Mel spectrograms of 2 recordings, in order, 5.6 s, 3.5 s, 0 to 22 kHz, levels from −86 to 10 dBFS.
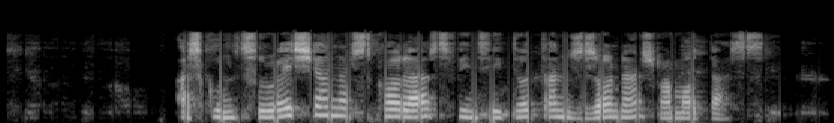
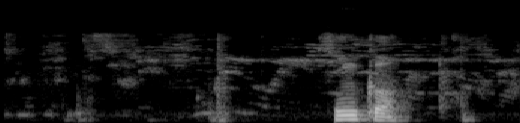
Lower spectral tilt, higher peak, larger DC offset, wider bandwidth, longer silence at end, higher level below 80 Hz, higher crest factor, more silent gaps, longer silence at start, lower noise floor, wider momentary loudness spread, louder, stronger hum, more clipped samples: second, -3.5 dB/octave vs -7.5 dB/octave; first, 0 dBFS vs -6 dBFS; neither; about the same, 8 kHz vs 7.4 kHz; about the same, 0.4 s vs 0.35 s; first, -52 dBFS vs -72 dBFS; about the same, 20 dB vs 22 dB; neither; second, 1.2 s vs 1.45 s; first, -60 dBFS vs -52 dBFS; second, 14 LU vs 27 LU; first, -19 LUFS vs -23 LUFS; neither; neither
